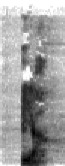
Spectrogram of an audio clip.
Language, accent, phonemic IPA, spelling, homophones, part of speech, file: English, Southern England, /bɪə/, bere, beer / bier, noun, LL-Q1860 (eng)-bere.wav
- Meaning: Barley, especially four-rowed barley or six-rowed barley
